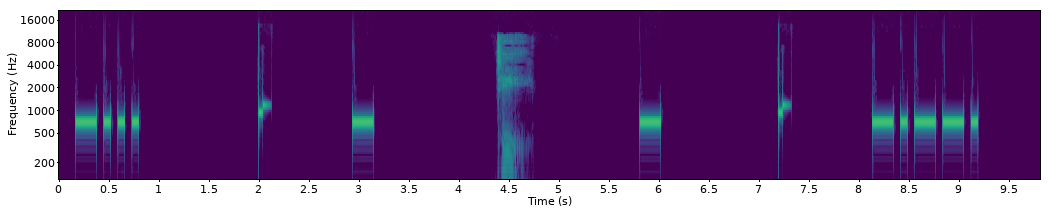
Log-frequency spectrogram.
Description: Morse code, heard as a keyed tone, about 17 wpm, 700 Hz. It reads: B T T <KN>
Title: Single Character (Letter:Number:Punctuation:Prosign) Alt 17wpm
